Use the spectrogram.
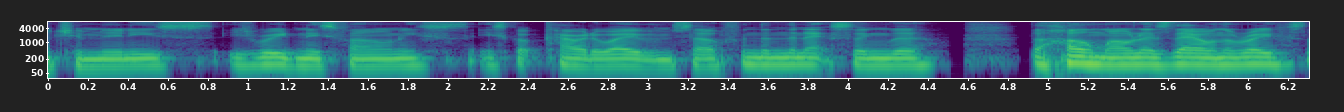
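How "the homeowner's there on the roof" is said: usual speaking voice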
